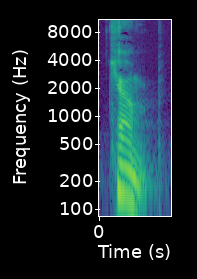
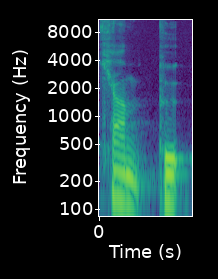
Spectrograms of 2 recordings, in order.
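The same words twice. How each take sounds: First: It ends on p without a full vowel. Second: It ends with a full vowel after p. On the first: The speaker calls it wrong. "キャンプじゃなくて" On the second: The speaker calls it right. "プね、"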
